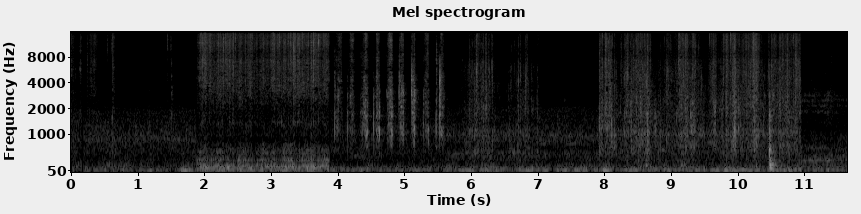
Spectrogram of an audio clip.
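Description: Kitchen scissors snipping green chili peppers over a stainless steel bowl, then a plastic-gloved hand rubbing and crinkling as it mixes seasoned vegetables in the bowl. There is one sharp click about ten and a half seconds in.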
